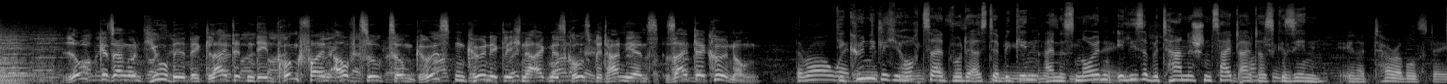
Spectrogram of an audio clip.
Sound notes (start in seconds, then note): 0.8 voiceover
